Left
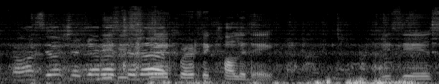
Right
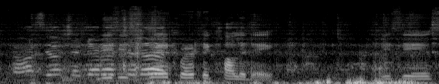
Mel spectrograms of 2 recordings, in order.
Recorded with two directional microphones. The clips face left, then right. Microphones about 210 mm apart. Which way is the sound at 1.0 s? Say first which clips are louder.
Left 2 dB; 30° left (ahead or behind).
